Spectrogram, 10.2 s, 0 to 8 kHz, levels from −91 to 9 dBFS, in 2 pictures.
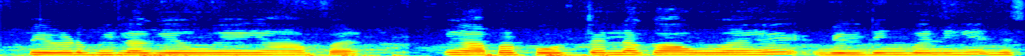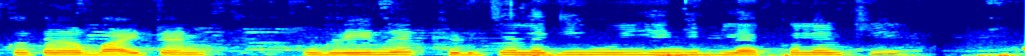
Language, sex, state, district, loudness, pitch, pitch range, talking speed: Hindi, female, Bihar, Vaishali, -16 LUFS, 270 Hz, 265-275 Hz, 170 wpm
